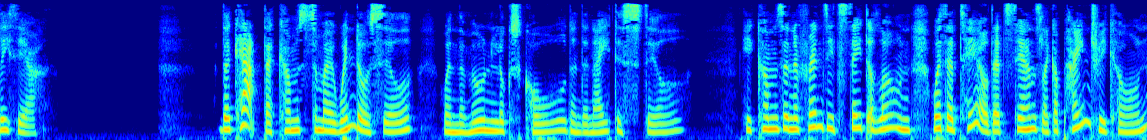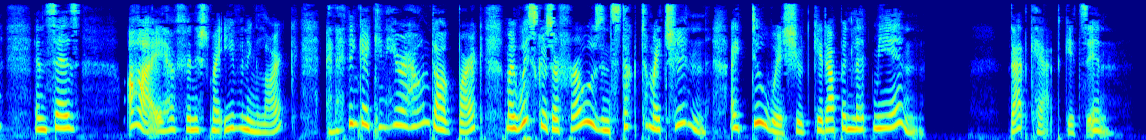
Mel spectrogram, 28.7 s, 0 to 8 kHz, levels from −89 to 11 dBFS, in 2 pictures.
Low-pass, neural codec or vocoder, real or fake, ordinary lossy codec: 7.2 kHz; none; real; MP3, 32 kbps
